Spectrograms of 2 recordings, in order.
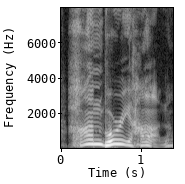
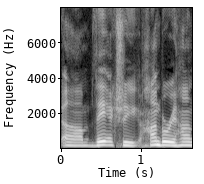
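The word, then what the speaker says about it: Ghân-buri-Ghân: Han Buri Han, which is spelled with a G, apparently. G-H-A-N. Buri, G-H-A-N. Yeah, it's Han Buri Han.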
